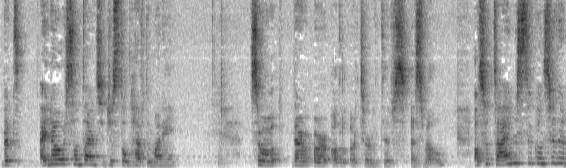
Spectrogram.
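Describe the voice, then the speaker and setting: A young woman, Dutch by mother tongue, speaks English in a friendly, earnest vlog voice, a little higher than most. She sits a few feet from the camera, so her voice comes across distant and roomy in a small wood-panelled room. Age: young adult. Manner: friendly, earnest, gestures with open hands. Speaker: vlogger. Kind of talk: casual advice talk to camera. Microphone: camera a few feet away. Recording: roomy sound from a distant mic.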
